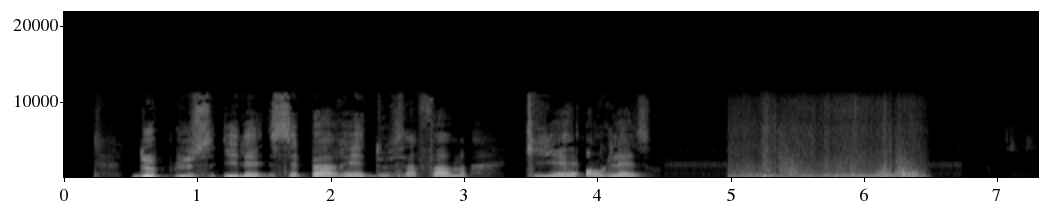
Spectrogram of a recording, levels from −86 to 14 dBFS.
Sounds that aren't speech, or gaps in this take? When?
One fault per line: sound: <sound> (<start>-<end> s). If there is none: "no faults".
sound: whoosh (5.0-6.5 s)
